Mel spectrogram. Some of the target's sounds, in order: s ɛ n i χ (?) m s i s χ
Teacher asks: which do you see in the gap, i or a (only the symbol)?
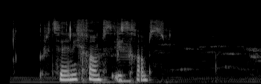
a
